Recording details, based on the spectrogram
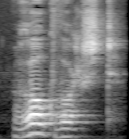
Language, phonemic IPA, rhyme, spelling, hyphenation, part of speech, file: Dutch, /ˈroːk.ʋɔrst/, -oːkʋɔrst, rookworst, rook‧worst, noun, Nl-rookworst.ogg
- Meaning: rookworst, a type of traditionally smoked (but now often cooked) sausage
